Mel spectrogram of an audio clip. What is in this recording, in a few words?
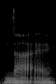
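"nai", pinyin voice, Mandarin Chinese, third tone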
